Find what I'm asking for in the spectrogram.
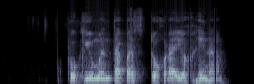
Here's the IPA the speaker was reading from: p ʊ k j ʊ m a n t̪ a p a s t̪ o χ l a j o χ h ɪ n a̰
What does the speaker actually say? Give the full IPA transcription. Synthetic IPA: p ʊ k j ʊ m a n t̪ a p a s t̪ o χ ɾ a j o χ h ɪ n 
